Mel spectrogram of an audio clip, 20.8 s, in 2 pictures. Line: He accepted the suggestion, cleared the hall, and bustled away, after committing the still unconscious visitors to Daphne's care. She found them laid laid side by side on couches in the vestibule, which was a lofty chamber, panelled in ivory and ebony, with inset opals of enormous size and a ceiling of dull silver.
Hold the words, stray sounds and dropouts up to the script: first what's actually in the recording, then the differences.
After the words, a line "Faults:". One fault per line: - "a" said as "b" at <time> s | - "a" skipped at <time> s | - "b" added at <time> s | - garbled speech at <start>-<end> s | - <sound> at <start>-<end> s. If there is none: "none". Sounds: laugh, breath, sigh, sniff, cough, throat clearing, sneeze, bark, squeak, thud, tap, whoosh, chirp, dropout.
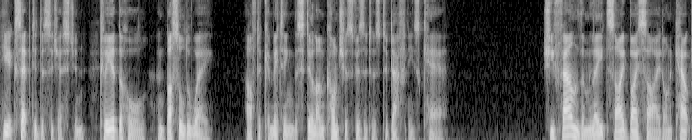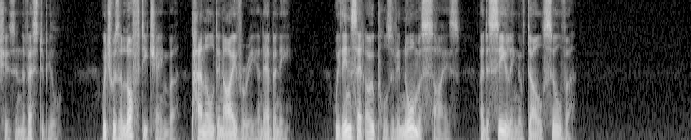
He accepted the suggestion, cleared the hall, and bustled away, after committing the still unconscious visitors to Daphne's care. She found them laid side by side on couches in the vestibule, which was a lofty chamber, panelled in ivory and ebony, with inset opals of enormous size and a ceiling of dull silver.
Faults:
- "laid" skipped at 9.1 s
